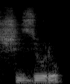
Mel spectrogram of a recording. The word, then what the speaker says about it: Shizuru: And why did no one of them warn me that the name of the goddess is actually spelled and pronounced Shizuru?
